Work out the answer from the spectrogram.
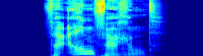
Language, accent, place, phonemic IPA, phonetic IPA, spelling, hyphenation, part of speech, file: German, Germany, Berlin, /fɛʁˈaɪ̯nfaχənt/, [fɛɐ̯ˈʔaɪ̯nfaχn̩t], vereinfachend, ver‧ein‧fa‧chend, verb, De-vereinfachend.ogg
- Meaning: present participle of vereinfachen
